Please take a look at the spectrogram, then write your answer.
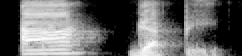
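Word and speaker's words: ἀγάπη: Qual é a correta pronúncia? Eu dou a ênfase no A. A. Mas o A não está acentuado. O primeiro A. Aliás, o primeiro alfa, desculpe. Mas está o segundo alfa. Mas a pronúncia é A. Ágape. Ágape. Eu dou a ênfase no primeiro alfa.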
